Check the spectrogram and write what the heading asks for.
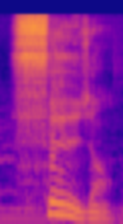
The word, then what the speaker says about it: faisant: On écrit faisant, AI, mais on le prononce faisant.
